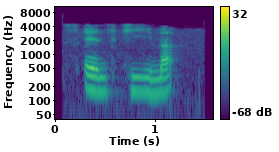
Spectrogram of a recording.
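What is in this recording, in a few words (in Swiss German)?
"entkimme", Haut-Rhin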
